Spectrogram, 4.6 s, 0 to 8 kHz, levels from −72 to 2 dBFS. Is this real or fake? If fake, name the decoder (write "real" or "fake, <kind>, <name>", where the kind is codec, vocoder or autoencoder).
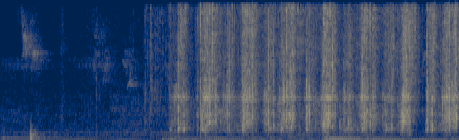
real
